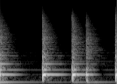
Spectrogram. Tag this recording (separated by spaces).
bass percussion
